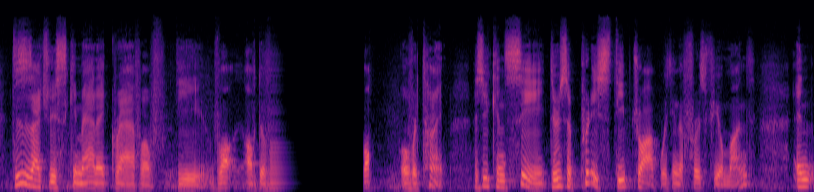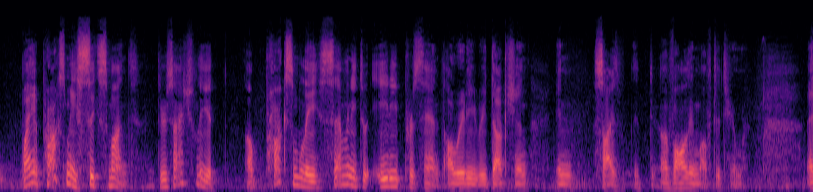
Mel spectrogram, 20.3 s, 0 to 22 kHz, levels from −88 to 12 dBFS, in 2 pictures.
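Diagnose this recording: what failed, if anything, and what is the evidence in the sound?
Long network dropout, 3.39 to 4.63 s. At 3.39 s the last sound is carried on as a fading buzz that collapses into silence lasting about 0.85 s, and at 4.63 s the audio resumes with roughly a second of material gone. This is the network stage, likely a run of lost packets: the receiver concealed the gap by extending what it last had, gave up, and then picked up later in the stream, with its delay shifted by around 150 ms.

Jitter buffer speed-up, 4.70 to 5.87 s. Right after the dropout recovers, the audio runs at about 112% of normal speed without any change in pitch, so it sounds hurried for just over a second. This happens in the receiver's buffer. The late audio arrived together and overfilled it, so the receiver repeatedly removed short pitch-period slices, about 150 ms in total, to bring the delay back to its target.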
